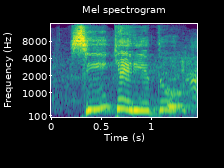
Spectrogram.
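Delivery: mock-sweet honeyed tone. Recalling how the speaker once talked to him: put-on soft sweet voice. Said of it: "Eu tentei falar mais suavemente e doce".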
